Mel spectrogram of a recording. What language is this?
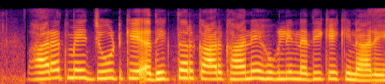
Hindi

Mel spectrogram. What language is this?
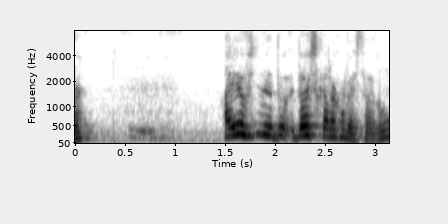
Portuguese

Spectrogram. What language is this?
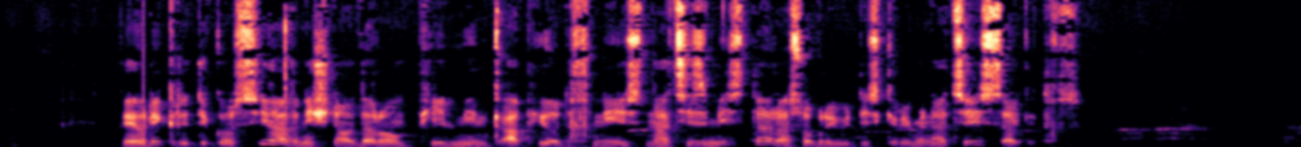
Georgian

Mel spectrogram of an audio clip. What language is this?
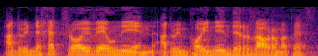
Welsh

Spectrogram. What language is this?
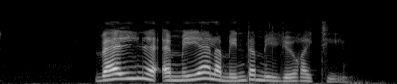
Danish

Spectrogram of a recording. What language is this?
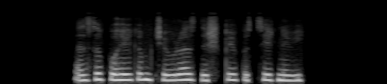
Pashto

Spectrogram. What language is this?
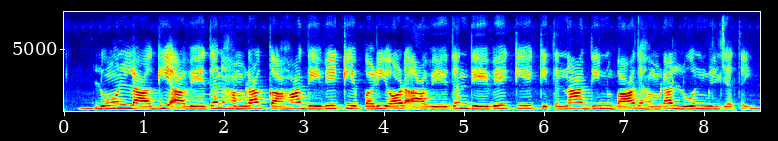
Magahi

